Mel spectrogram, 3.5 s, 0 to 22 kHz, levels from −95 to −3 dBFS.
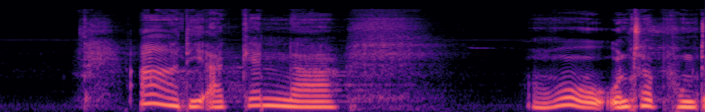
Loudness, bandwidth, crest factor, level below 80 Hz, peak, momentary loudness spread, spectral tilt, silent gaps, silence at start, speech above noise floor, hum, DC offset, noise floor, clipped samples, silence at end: -31 LUFS; 15.5 kHz; 14 dB; -70 dBFS; -16 dBFS; 22 LU; -6 dB/octave; none; 0.4 s; 40 dB; none; under 0.1%; -69 dBFS; under 0.1%; 0.05 s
